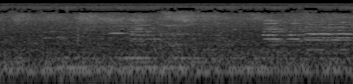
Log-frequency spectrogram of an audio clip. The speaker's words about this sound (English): These motor cars are running. They are running just like the flies come. Pat, pat, pat, pat, pat, pat.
